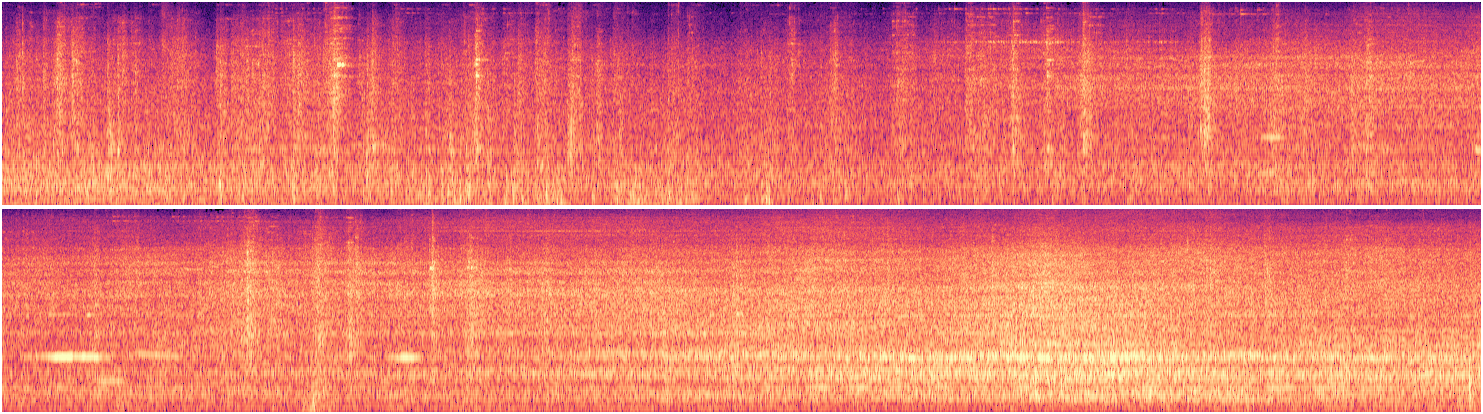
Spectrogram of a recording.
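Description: Freight train rolling by, its wheels clicking over rail joints in an irregular series over a steady rumble that grows louder in the last few seconds.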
